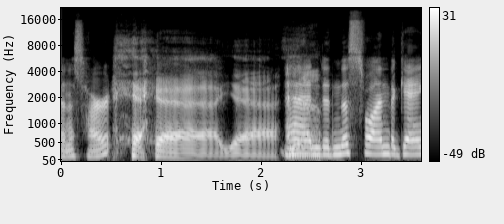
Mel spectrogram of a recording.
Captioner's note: laughs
